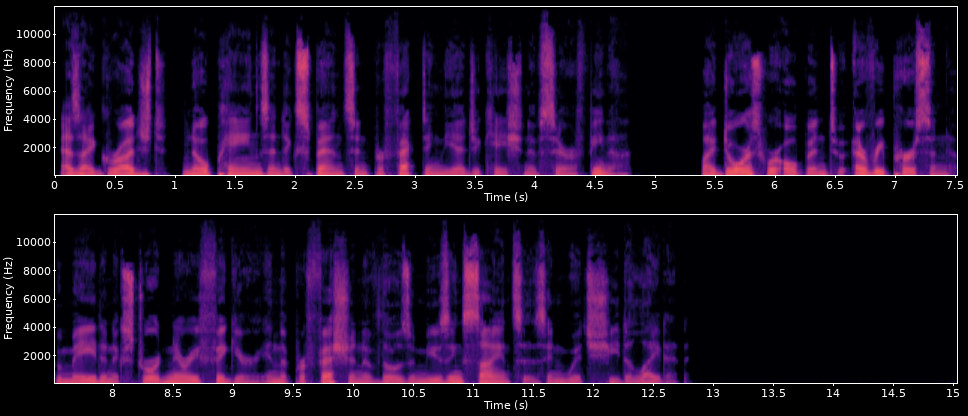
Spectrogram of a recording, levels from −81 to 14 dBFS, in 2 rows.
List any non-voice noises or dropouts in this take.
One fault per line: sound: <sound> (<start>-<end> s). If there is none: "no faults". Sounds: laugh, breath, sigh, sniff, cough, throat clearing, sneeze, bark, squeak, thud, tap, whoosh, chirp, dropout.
no faults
